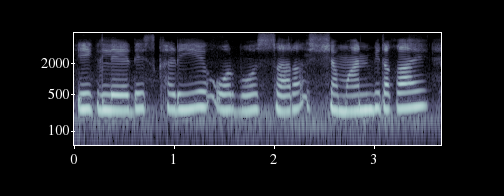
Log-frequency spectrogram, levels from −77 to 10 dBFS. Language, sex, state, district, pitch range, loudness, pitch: Hindi, female, Madhya Pradesh, Bhopal, 250-270 Hz, -14 LUFS, 260 Hz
